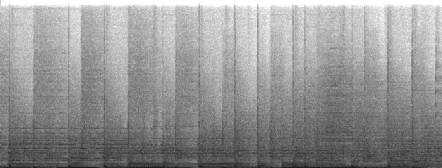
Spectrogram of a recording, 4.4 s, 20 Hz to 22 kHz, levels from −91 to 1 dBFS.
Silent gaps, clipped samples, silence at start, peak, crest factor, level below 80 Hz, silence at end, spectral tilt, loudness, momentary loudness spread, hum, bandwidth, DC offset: none; under 0.1%; 0 s; 0 dBFS; 12 dB; -24 dBFS; 0 s; -4.5 dB/octave; -13 LUFS; 2 LU; none; over 20 kHz; under 0.1%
